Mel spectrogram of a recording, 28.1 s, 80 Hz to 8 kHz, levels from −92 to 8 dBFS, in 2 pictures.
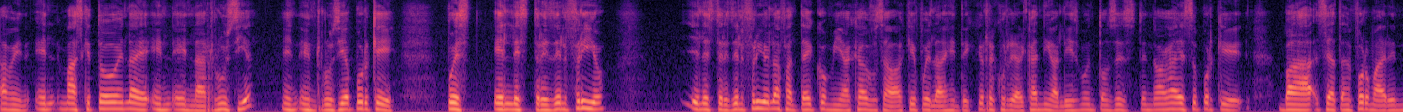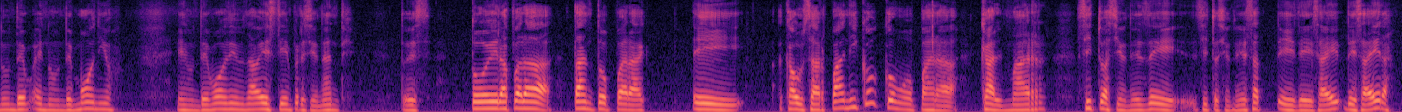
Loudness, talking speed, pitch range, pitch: -23 LUFS, 180 wpm, 135-160 Hz, 150 Hz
